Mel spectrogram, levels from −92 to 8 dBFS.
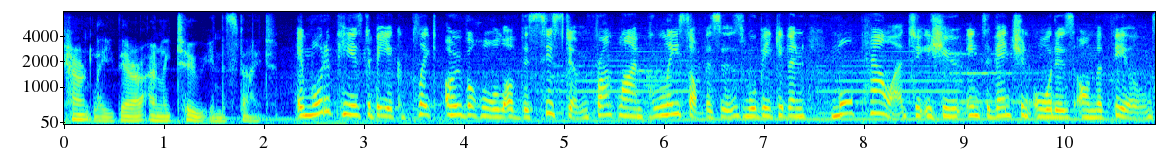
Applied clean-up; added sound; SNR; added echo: none; Accelerating, revving, vroom / Motor vehicle (road) + Bowed string instrument; 18 dB; none.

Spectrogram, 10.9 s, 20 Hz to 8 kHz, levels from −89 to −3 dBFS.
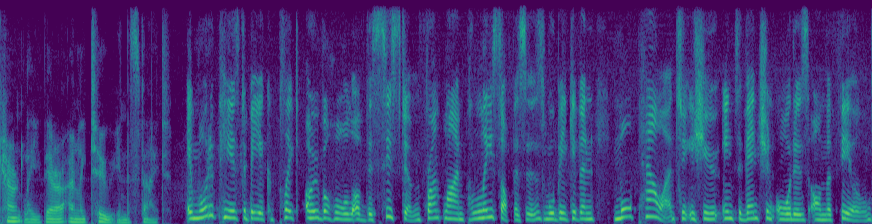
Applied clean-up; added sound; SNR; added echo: neural mask model Resemble Enhance denoiser.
